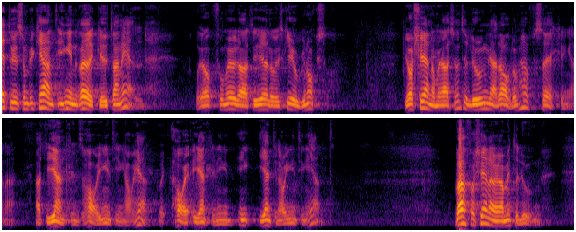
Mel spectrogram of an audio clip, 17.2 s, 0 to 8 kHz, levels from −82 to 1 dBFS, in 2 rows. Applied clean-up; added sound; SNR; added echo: none; none; none; none.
